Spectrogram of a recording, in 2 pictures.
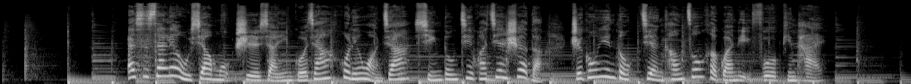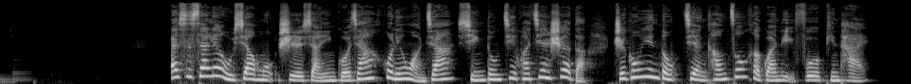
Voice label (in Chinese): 甜美项目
